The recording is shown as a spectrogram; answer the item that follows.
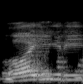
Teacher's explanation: Gha dengan kha makhrajnya sama. Tempat keluarnya sama di ujung tenggorokan. Tapi kalau kha bunyi seratnya itu kedengaran. · kalau misalnya kita mau mengawali suatu ayat dari huruf gha, jangan sampai ada bunyi e-nya. Ghairi, ya hati-hati jangan ada e-nya.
